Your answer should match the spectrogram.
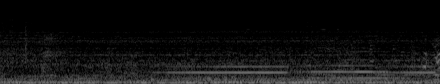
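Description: Quiet orchestral film score: a few soft notes held long, coming in about halfway through, over a steady low rumble.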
